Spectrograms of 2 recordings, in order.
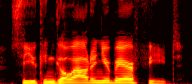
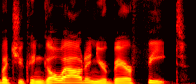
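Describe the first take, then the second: First: The pitch goes down at the end. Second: The pitch stays on one note at the end.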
